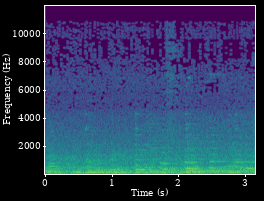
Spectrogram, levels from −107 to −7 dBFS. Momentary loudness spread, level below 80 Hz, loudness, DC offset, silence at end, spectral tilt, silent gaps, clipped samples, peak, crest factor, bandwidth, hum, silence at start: 3 LU; -56 dBFS; -32 LUFS; under 0.1%; 0 s; -8.5 dB/octave; none; under 0.1%; -18 dBFS; 14 dB; 10.5 kHz; none; 0 s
